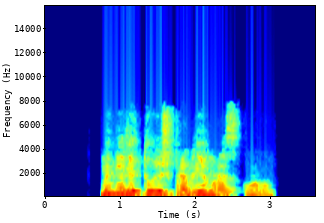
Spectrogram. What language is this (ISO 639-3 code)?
bel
